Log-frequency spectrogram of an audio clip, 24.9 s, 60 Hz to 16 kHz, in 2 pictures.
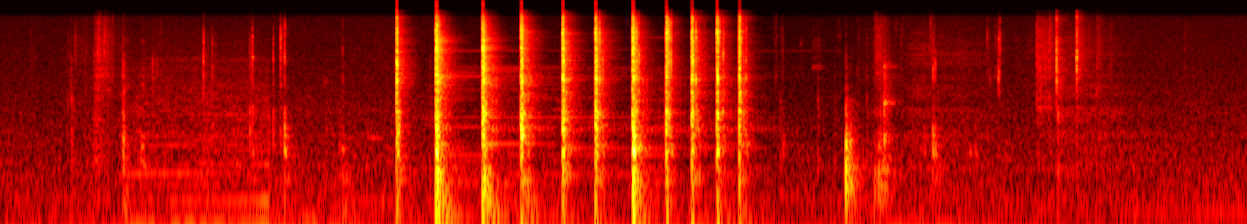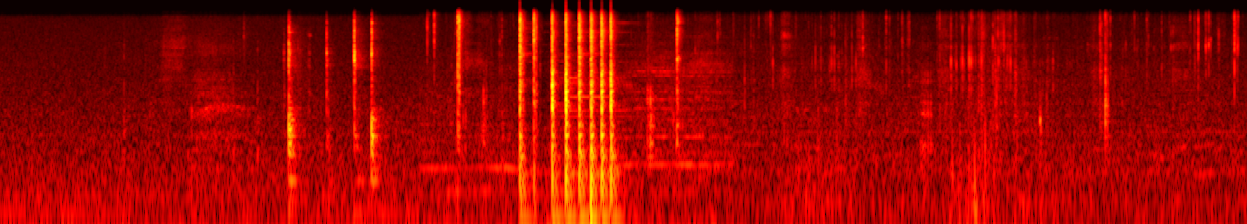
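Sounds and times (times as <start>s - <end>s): sharp metallic knocks: 4.0s - 7.8s, 17.7s - 18.9s.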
